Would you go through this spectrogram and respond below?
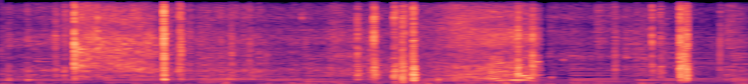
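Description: A skateboard riding up a skatepark ramp onto the coping: continuous rolling wheel rumble with several sharp wooden clacks and knocks, close and fairly loud, and a faint voice now and then.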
